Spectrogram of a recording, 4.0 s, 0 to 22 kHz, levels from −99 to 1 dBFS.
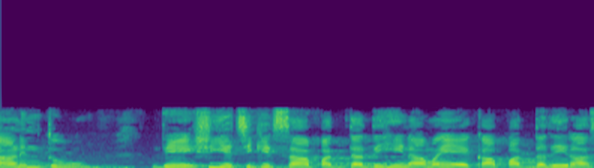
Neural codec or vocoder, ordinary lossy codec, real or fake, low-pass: none; none; real; none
